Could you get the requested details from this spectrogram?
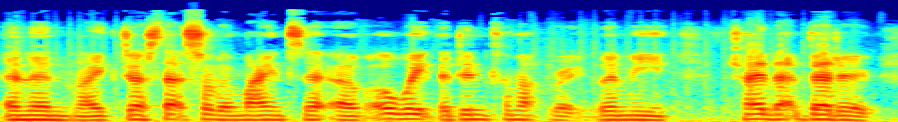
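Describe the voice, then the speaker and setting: A young let's play host narrates his video game in fairly quick, flat commentary, rambling, losing his train of thought, and putting himself down. His mid-range voice is pushed and bright, slightly stuffy-nosed and a bit worn, with faint hiss or hum in the recording.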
